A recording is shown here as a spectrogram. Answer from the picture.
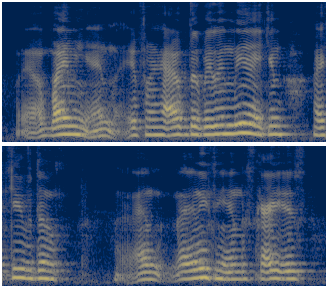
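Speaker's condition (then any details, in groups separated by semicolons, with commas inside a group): Cerebral palsy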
